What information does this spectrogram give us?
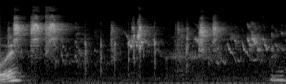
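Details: Budgerigars, including babies, chattering while bonding with their flock: quick high chirps and scratchy warbles, with a little human speech.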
